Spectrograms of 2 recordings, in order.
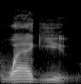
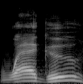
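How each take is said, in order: First: The y sound in the word is pronounced. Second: The y sound in the word is silent. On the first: The speaker calls it wrong. "not wagyu" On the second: The speaker calls it right. "It's wagyu, Not the Y is not pronounced"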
